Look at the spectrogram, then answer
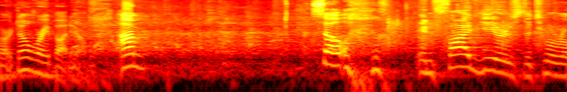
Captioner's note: audience laughing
